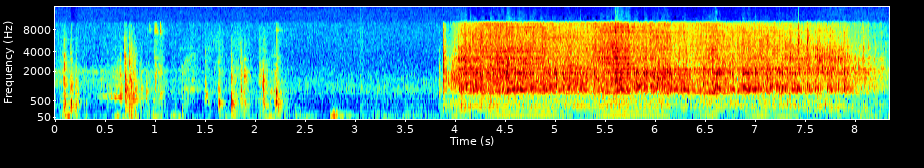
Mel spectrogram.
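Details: Harbor Freight belt sander after a minor rebuild to stop loose parts jiggling under the belt: after some handling clatter the motor spins up to a steady, even hum with light rattle. Normal running, much quieter, though one bearing remains somewhat loud.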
